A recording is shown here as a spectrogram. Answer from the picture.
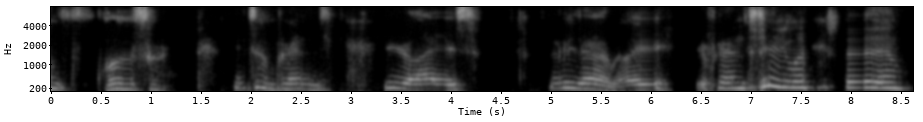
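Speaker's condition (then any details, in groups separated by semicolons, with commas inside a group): Cerebral palsy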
